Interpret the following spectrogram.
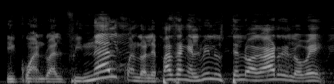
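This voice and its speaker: A pastor preaches in a lively, joking way, his voice bright and a little gravelly. It swings widely up and down as he works the crowd. The sound rings with the long reverb of a church hall. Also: high-pitched, fairly quick. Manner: animated, joking, addresses listeners as brother. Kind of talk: lively Spanish sermon with humor.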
